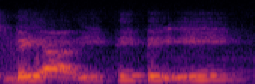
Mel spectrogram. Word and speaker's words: Dieppe: They eventually tired of it, or so we thought, but now this is it's D-I-E-P-P-E, this is in... Yeah, yeah. How do you pronounce that?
